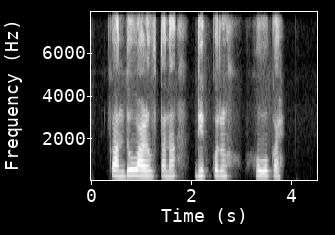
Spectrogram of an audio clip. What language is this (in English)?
Marathi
